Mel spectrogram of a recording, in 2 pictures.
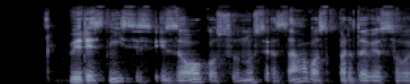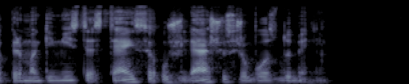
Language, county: Lithuanian, Kaunas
